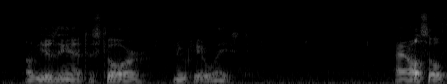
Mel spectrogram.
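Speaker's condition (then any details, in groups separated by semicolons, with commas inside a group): No condition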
